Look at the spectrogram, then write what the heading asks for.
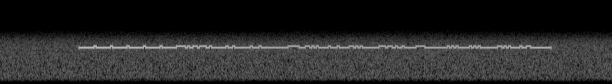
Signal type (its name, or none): RTTY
